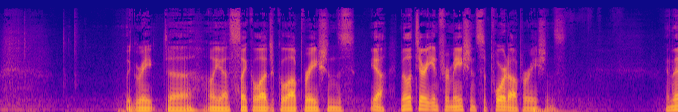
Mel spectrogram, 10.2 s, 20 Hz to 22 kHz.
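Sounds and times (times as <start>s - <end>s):
light keystrokes on a computer keyboard: 0.9s - 1.3s
low hum: 1.7s - 3.0s, 7.9s - 9.2s
speech: 1.9s - 8.5s, 10.0s - 10.1s.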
